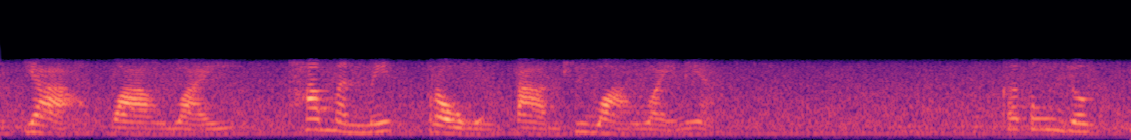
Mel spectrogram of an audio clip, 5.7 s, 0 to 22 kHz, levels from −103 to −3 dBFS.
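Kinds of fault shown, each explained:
Stuck bit: A distortion rides on the speech from start to finish. It also fills the pauses with noise. The likely cause is one data bit held fixed at 0 or 1. Roughly half the samples then land off by that bit's weight, following the waveform's shape. The narrow telephone band, with nothing above 3.7 kHz, stays intact.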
